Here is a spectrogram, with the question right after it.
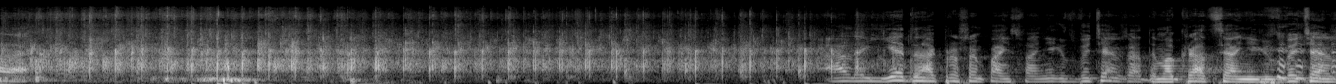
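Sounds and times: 
audience applause: 0.0 - 9.2
speech: 8.9 - 13.3
laughter: 12.5 - 13.3.

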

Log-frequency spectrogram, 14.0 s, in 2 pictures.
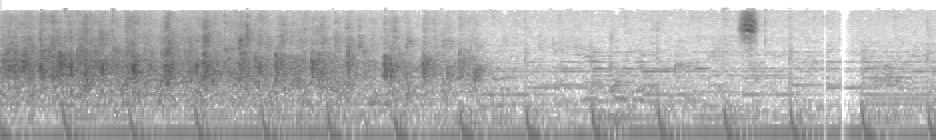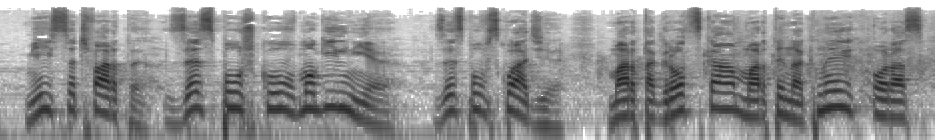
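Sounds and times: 
audience applause: 0.0 - 3.8, 11.2 - 14.0
speech: 7.2 - 14.0.

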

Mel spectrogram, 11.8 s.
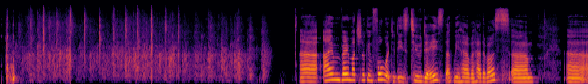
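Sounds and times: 
audience applause: 0.0 - 5.5
speech: 6.0 - 11.7.

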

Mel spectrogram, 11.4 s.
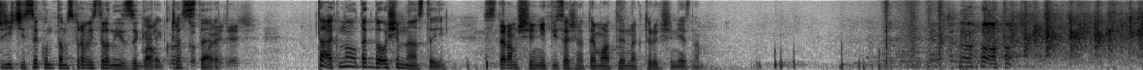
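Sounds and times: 
speech: 0.0 - 7.3, 9.8 - 10.2
laughter: 8.6 - 11.0
applause: 9.9 - 11.4.

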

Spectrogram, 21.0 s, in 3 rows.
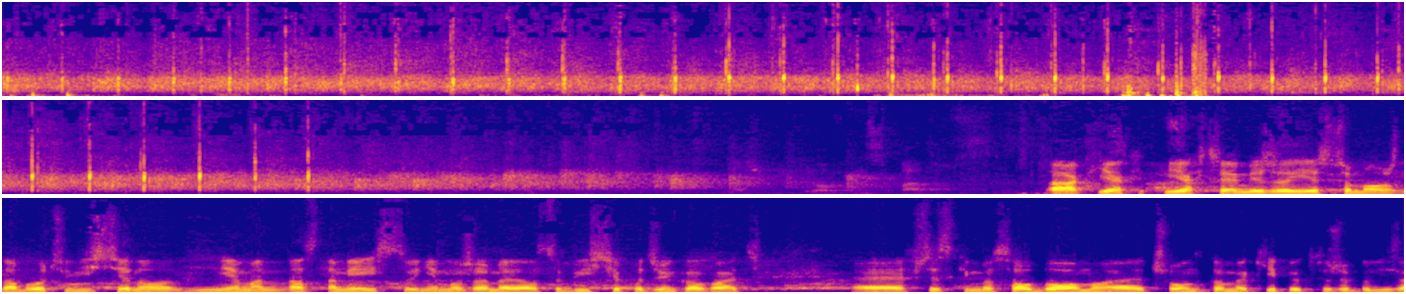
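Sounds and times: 
audience applause: 0.0 - 11.5
speech: 12.3 - 21.0.

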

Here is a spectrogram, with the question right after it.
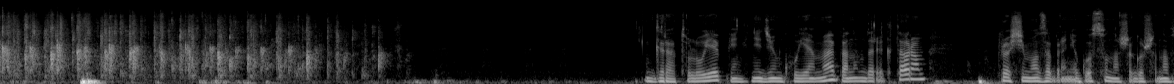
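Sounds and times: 
audience applause: 0.0 - 4.0
speech: 6.5 - 11.7.

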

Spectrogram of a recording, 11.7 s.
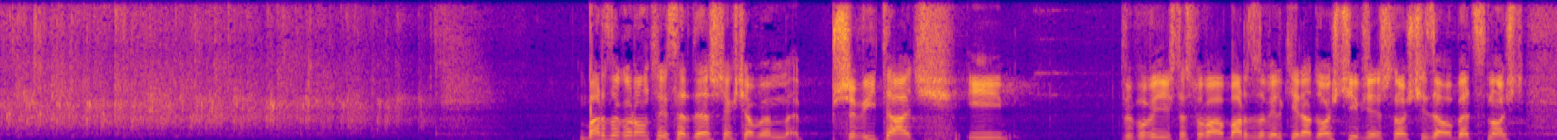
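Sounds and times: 
audience applause: 0.0 - 3.3
speech: 4.4 - 7.7, 8.4 - 11.6.

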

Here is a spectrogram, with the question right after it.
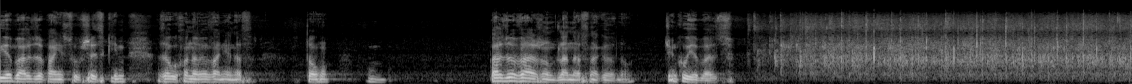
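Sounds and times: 
speech: 0.0 - 4.0, 4.9 - 7.6
audience applause: 7.5 - 11.3.

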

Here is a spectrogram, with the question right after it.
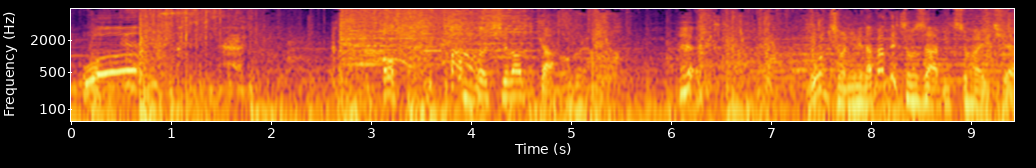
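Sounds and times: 
speech: 0.1 - 0.6, 3.1 - 5.5, 6.0 - 6.5, 7.4 - 9.3
lamp shattering: 0.7 - 1.6, 2.6 - 5.0.

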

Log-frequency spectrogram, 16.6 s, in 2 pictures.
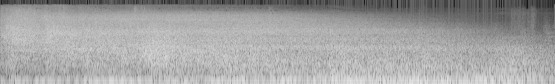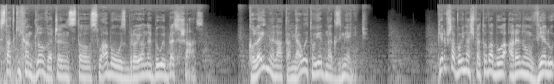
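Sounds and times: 
ocean waves rolling with deep rumble: 0.0 - 9.1
speech: 8.4 - 13.9, 14.9 - 16.6.

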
